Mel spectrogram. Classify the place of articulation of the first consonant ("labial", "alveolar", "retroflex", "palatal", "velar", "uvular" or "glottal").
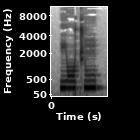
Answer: palatal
